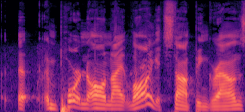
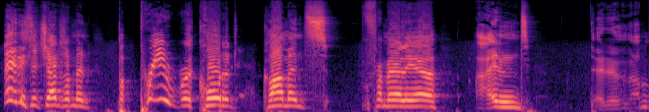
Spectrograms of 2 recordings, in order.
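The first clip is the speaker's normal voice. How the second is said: mock British sign-off; 5 semitones higher than usual. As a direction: wrap up the segment like a posh host. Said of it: "correspondent signs off in character".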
